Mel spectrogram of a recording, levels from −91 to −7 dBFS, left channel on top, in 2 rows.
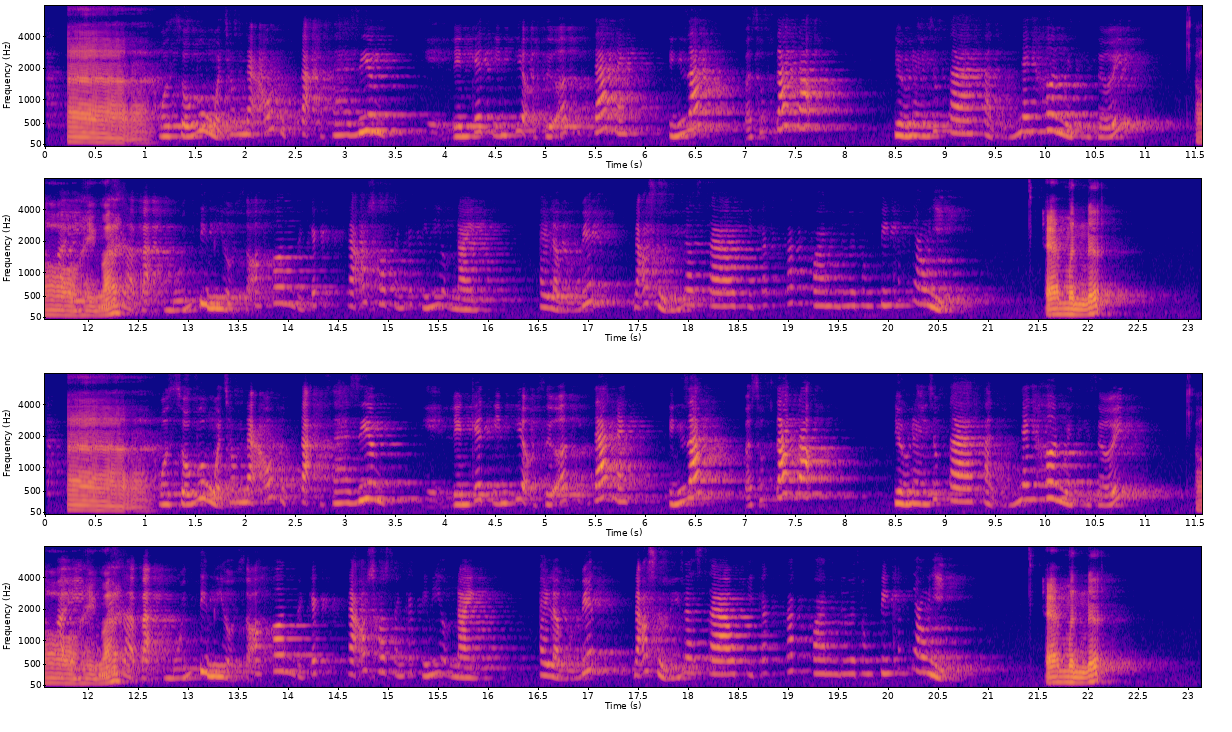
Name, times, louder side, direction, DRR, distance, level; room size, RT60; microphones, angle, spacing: voice 1, 0.2-1.2 11.5-12.4 21.6-22.3, left 1 dB, 5° left, 14 dB, 0.6 m, -32 dB
voice 2, 1.1-3.4 3.8-5.2 5.5-5.8 6.2-6.6 7.0-7.7 8.5-10.8 11.7-14.2 14.6-15.9 16.5-17.1 17.4-18.7 19.0-20.6, right 2 dB, 30° right, 3 dB, 3.2 m, -38 dB
19.5 x 19.5 x 8.7 m, 1.2 s
head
